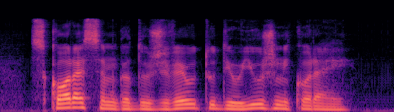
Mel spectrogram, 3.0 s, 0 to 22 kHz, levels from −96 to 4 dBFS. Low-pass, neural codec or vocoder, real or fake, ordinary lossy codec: 10.8 kHz; none; real; none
